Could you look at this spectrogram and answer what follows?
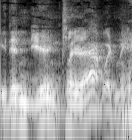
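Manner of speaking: ordinary talk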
